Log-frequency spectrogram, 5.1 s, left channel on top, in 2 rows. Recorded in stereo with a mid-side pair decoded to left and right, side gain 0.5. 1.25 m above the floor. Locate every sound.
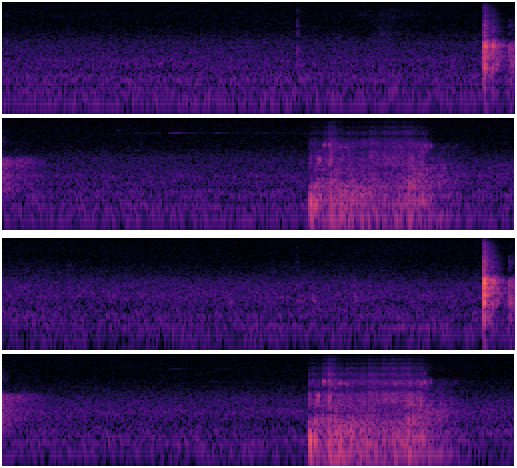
2.4 s a clap: 60° right, 2.5 m
4.1 s a zipper: 60° right, 8 m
